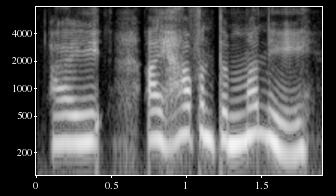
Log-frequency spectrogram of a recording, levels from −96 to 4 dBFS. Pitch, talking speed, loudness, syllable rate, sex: 265 Hz, 125 wpm, -13 LUFS, 5.1 syllables/s, female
